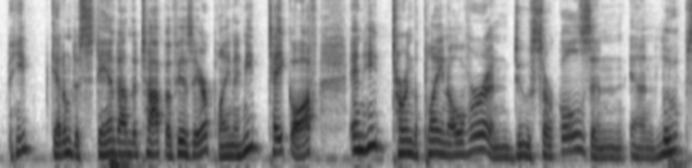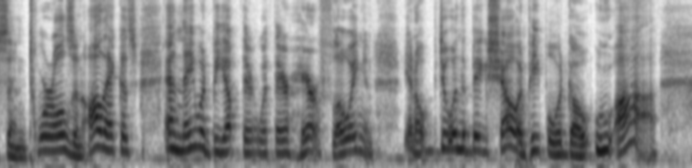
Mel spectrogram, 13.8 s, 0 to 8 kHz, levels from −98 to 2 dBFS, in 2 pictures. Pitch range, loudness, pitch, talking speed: 160-225 Hz, -17 LUFS, 190 Hz, 245 wpm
